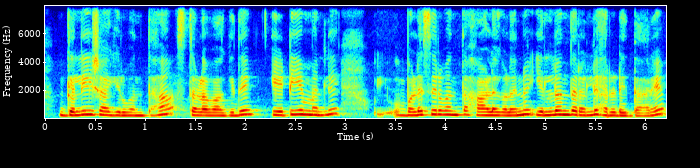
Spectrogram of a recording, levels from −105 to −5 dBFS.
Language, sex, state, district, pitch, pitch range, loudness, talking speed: Kannada, female, Karnataka, Dharwad, 255 Hz, 230-285 Hz, -16 LUFS, 75 wpm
